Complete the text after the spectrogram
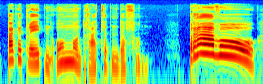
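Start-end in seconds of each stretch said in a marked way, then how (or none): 2.8-3.8 high, loud cheer. A narrator's reading. The children cheer as the diggers leave. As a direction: cheer with all your joy. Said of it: "riefen die Kinder".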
